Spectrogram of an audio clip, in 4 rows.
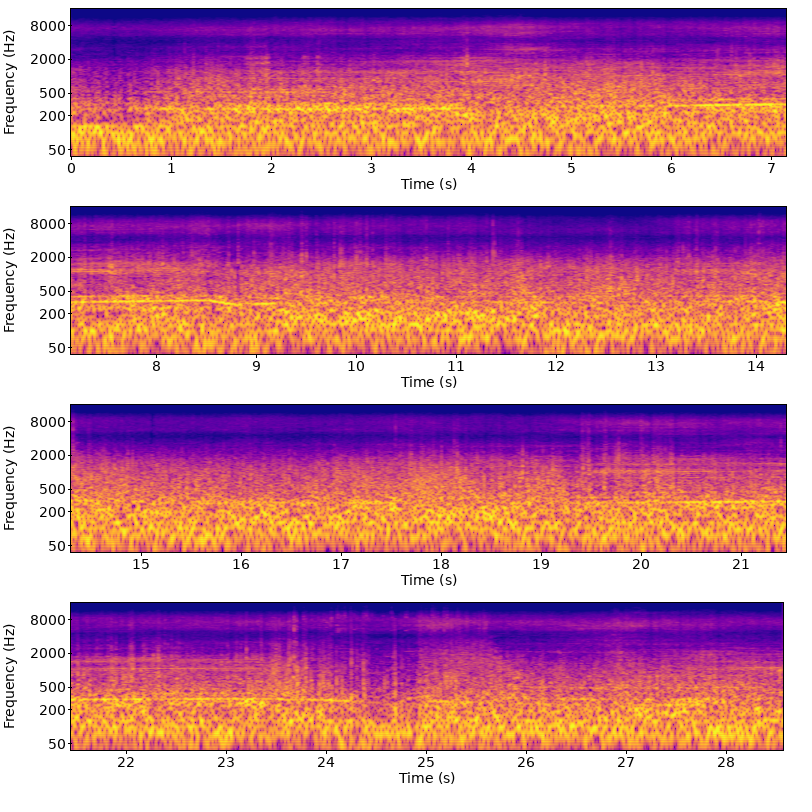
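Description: Kawasaki Ninja 400 parallel-twin engine through an aftermarket full exhaust, revving hard at track pace. The pitch climbs and drops with shifts and braking, under heavy wind rush on the camera's microphone.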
